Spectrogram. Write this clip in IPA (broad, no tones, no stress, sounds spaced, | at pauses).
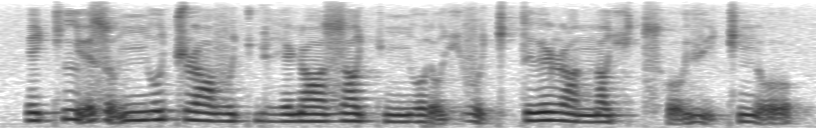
e c lʲ ə̰ z o̰ ɲ o c ɭ ɒ v ə c ɖʱ e ɳ ɒ z ɒ c ɲ o ɾ o̰ ç v ə̰ c t ɨ ɭ ɒ n ɒ ç t͡sʰ o̰ vʲ ḛ c n o̰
